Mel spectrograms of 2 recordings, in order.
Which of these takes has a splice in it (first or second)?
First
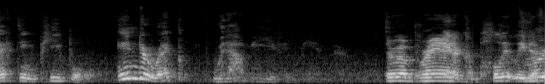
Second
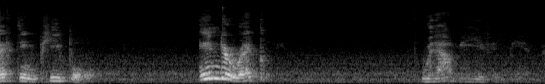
first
